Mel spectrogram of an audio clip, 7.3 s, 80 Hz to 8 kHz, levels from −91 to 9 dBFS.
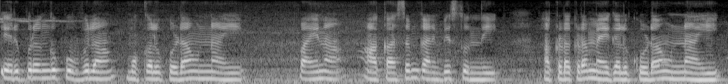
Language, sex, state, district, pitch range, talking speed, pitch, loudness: Telugu, female, Telangana, Hyderabad, 195-215 Hz, 105 wpm, 200 Hz, -14 LUFS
